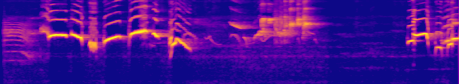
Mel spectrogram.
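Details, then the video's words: Oriental magpie-robin lure song meant to get quiet magpie-robins singing: loud, clear whistled phrases with sliding and warbled notes, a short pause, then a burst of high sharp notes near the end. "kicauan jernih Kacer pemikat | KACER macet bunyi langsung ikutan gacor"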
